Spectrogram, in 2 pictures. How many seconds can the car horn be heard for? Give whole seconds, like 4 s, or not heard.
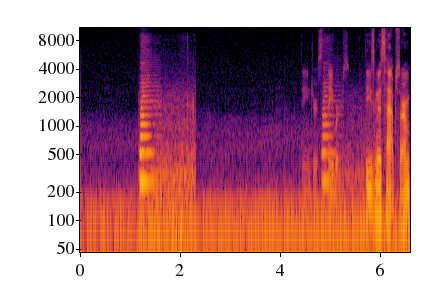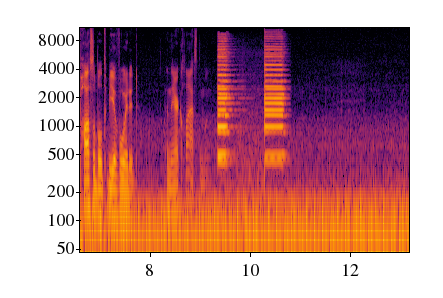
4 s.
